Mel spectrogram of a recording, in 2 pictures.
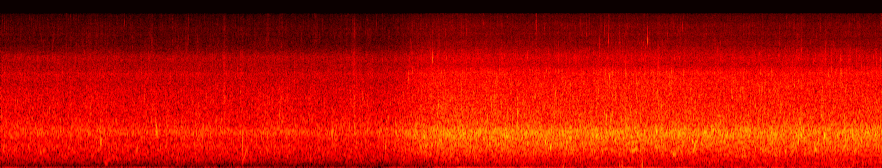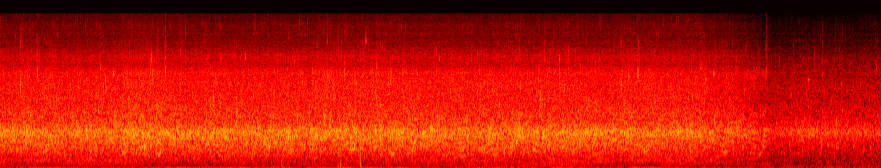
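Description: Shallow mountain creek running over rocks, a steady rush of water that grows louder about six seconds in and falls back near the end.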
